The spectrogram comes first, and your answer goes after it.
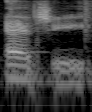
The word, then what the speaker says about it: Edjy: Then I tried Edgy, spelled EDJY, pronounced like edgy, and it's totally different.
